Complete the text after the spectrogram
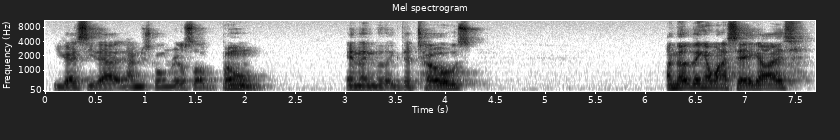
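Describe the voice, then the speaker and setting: A young man talking casually and excitably as he breaks down a fight clip, rambling with lots of fillers and swearing. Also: lowish voice. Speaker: MMA content creator.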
